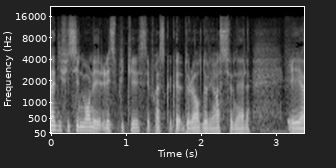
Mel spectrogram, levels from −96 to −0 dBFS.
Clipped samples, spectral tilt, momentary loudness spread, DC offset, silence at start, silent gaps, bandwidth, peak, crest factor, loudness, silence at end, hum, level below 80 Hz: under 0.1%; -5 dB/octave; 8 LU; under 0.1%; 0 s; none; 16 kHz; -6 dBFS; 20 dB; -27 LUFS; 0 s; none; -58 dBFS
